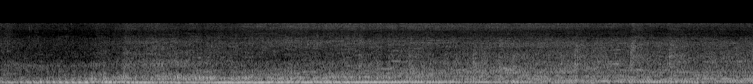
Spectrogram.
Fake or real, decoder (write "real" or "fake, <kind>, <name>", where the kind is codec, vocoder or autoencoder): fake, vocoder, BigVGAN v2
